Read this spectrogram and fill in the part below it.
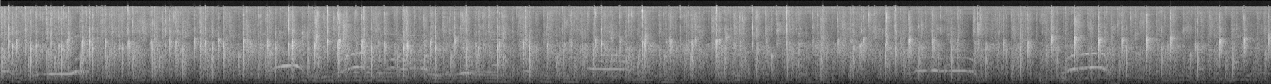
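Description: An audience claps and applauds steadily.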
